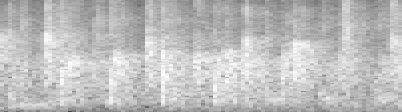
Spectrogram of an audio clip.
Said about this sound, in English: please let's give an applause to her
